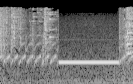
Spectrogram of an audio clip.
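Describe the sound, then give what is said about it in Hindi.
Car window glass is deliberately smashed, crunching and cracking in a quick series of sharp, bright impacts without the whole pane falling out, then a steady electronic beep tone holds for about a second before the glass noise briefly returns. “अब ये बस बस ये पूरा पूरा शीशा नहीं गिरा”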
